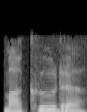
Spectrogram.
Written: makuta

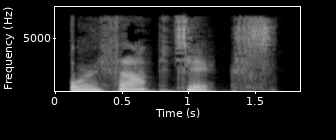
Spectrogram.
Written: orthoptics

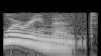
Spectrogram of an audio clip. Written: worriment

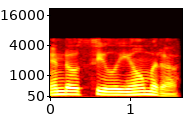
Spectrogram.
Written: endotheliomata

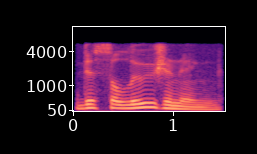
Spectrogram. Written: disillusioning

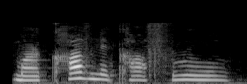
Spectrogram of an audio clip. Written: markovnikov rule

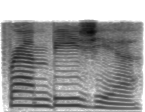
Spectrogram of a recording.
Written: frambesia

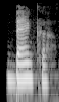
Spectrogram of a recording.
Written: banca

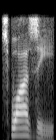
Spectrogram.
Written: Swazi

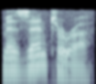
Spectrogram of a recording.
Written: mesentera

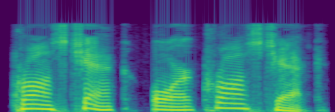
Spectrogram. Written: crosschecker

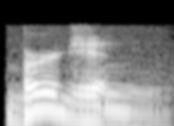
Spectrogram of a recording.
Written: burgeon

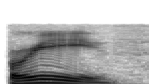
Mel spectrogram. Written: breve

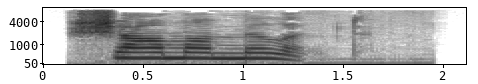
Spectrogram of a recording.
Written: shama millet

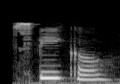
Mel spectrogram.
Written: speako

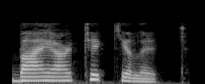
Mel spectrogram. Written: biarticulate

